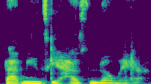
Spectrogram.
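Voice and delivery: hushed little aside; whispered aside. Real, not acted. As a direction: lean in and whisper the meaning. Aside explaining a word to kids.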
